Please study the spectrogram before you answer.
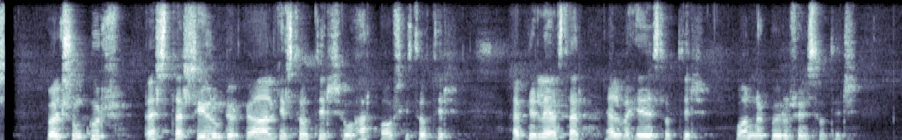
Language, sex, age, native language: Icelandic, male, 40-49, Icelandic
